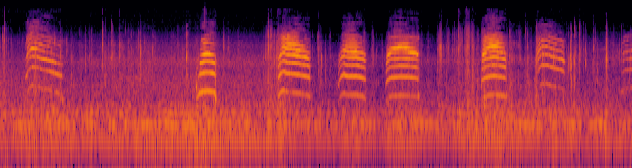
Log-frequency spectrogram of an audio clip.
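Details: A pet cat answering the crackle of a plastic bag, seemingly expecting food, with a series of about eight short, clear, arched meows, some sharply downward-sliding, spaced a second or so apart over a low electrical hum.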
